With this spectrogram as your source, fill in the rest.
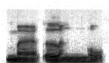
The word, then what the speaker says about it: melenguh: Jadi patung sapi itu menurut mereka bisa melenguh. Bukan mengeluh, Mbak. Jadi bacanya mengeluh, melenguh. Beda dong gitu ya.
